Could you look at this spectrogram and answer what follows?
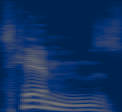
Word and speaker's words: Thames: So Instagram at, the middle initial L, and then Thames, which in Australia we would pronounce it Thames, like the River Thames in London, Thames.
